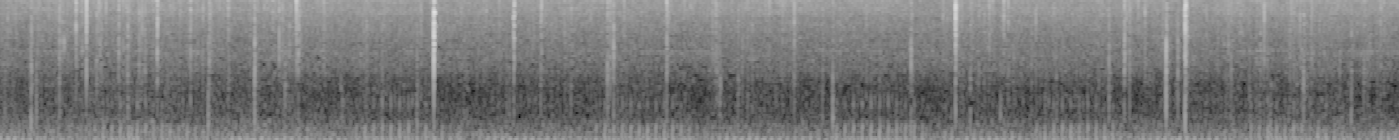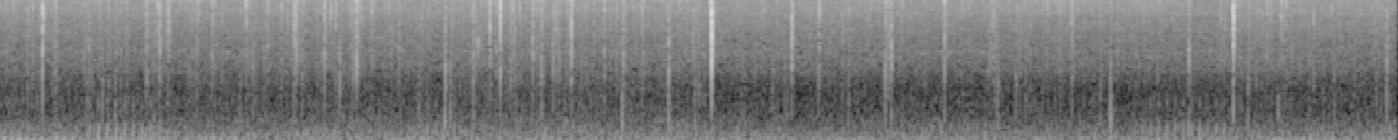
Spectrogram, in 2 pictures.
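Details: Deep cat purring, swelling roughly fifty times a minute with each breath, accompanied by irregular crackling and popping from a fireplace.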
